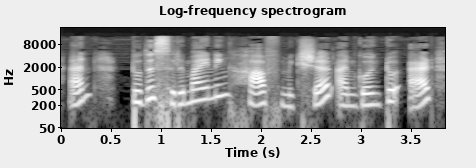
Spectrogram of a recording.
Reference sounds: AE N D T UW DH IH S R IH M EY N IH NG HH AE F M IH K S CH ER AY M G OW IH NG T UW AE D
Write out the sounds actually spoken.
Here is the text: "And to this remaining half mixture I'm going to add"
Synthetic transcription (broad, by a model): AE N D T UW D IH S R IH M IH N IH NG HH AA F M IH K CH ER AY M G OW IH NG T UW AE D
